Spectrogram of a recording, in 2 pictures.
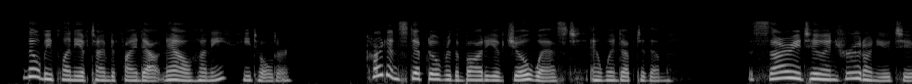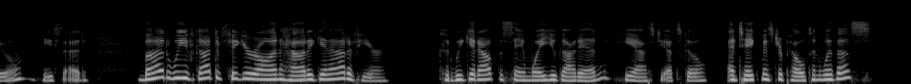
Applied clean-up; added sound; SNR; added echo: none; none; none; none.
